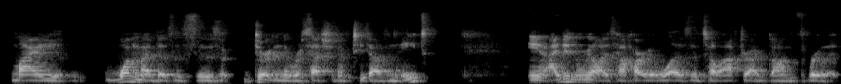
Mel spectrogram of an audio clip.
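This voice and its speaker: A man from Haiti speaking as an interview guest, explaining things conversationally with measured self-corrections. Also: low-pitched. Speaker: interview guest, tech entrepreneur. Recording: roomy, echoey sound.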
